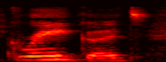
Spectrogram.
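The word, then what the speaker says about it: greige goods: But I mean, it's pronounced gray goods, and that stands for the basic woven fabric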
